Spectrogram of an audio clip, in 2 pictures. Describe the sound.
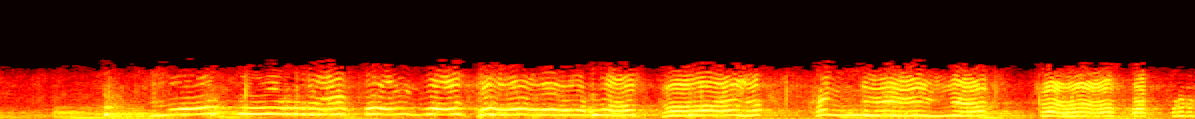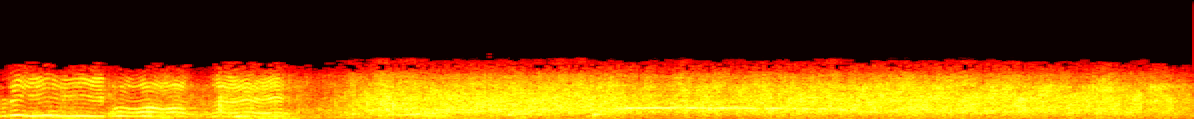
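Audience applause at a singing contest between a tenor and a soprano: after about seven and a half seconds of someone talking, a broad, steady clatter of clapping bursts in and carries on to the end.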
